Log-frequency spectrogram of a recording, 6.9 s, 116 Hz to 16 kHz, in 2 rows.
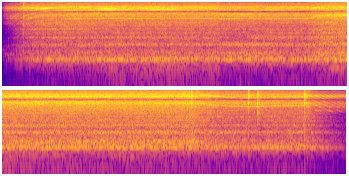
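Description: A Vaslon 1875W infrared professional hair dryer runs steadily on its second heat setting, a loud, close, continuous whooshing whine that starts abruptly and cuts off near the end.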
